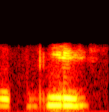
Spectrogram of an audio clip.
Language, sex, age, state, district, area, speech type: Punjabi, female, 18-30, Punjab, Tarn Taran, rural, conversation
